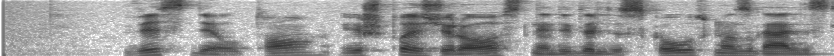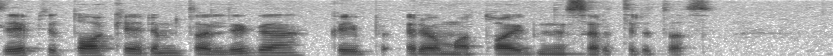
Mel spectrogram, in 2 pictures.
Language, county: Lithuanian, Klaipėda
